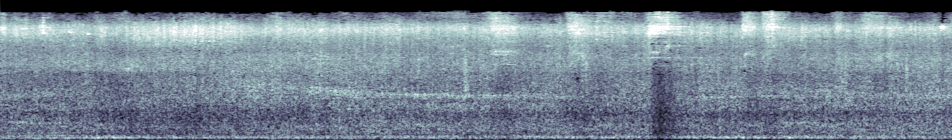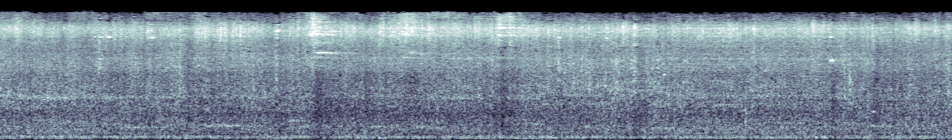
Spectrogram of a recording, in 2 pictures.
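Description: Freight train tank cars rolling past: a steady, heavy rumble of steel wheels on rail, with a faint wavering wheel squeal.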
